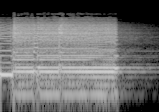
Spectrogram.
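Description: Electric blues guitar turnaround, with two strings struck together in a quick repeated rhythm, then a final note that rings out and fades; no talking.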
